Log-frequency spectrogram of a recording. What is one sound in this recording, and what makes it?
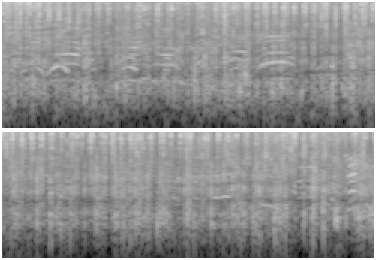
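Paintball guns fire in rapid, popping bursts outdoors.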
